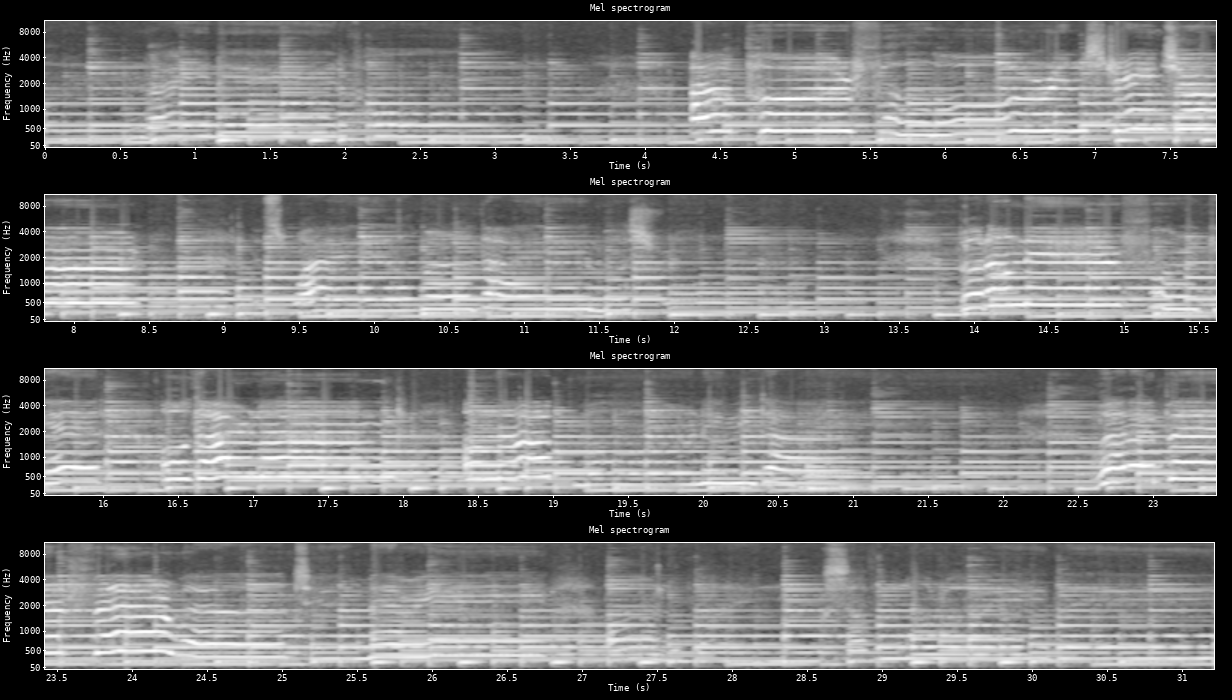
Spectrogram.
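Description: A woman singing a slow song to her own acoustic guitar. The sung phrases pause briefly a few times while the guitar carries on.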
